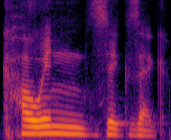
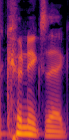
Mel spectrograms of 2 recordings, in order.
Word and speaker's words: Koenigsegg: The fastest car in the world now, I'm sorry about butchered, it's a Swedish name, is the Koenigsegg. No, the Koenigsegg. Koenigsegg, that's it, Yeah.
